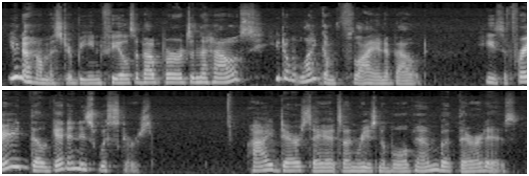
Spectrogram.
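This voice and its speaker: A woman voicing a homely, kindly but firm farmwife in a children's storybook, folksy and brisk. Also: on the low side, very animated. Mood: brisk, kindly scolding. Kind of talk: children's storybook read-aloud.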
